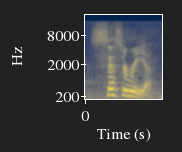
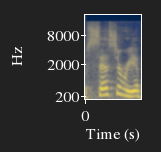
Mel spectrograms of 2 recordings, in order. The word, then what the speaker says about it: Caesarea: was at the port of what how to pronounce that Caesarea okay so Caesarea but that's not where he that's not where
